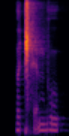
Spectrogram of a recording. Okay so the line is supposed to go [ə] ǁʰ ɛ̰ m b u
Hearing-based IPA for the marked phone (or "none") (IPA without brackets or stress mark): ə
